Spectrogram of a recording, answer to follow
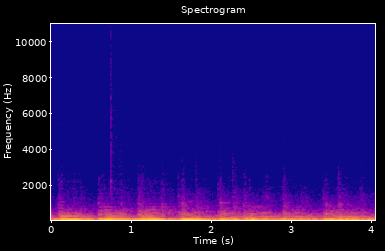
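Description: Sampled double basses from the Spitfire Chamber Strings library playing a run of low notes, a new note about every half second.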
